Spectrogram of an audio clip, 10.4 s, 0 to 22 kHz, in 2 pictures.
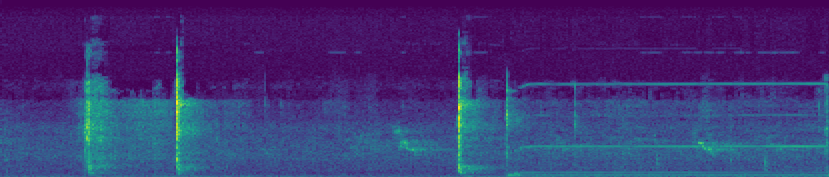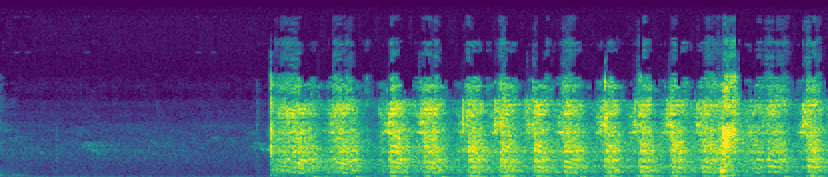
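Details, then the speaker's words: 2003 Honda CBR600RR, sat about three years, dead battery, jump box not charged: a few clicks, then slow labored starter churning about two beats a second that never catches; slow cranking, no start from weak jump pack. "battery is completely dead which I thought it was charged but got the jump box on and let's see what happens"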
